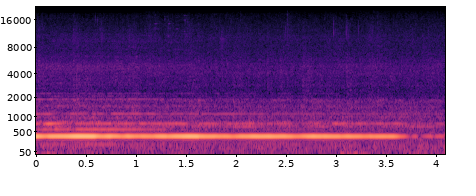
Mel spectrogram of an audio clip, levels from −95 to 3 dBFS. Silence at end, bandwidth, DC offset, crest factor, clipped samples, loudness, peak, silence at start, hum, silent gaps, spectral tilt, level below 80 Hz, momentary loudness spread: 0 s; 5.8 kHz; under 0.1%; 10 dB; under 0.1%; -20 LUFS; -10 dBFS; 0 s; none; none; -7.5 dB/octave; -56 dBFS; 8 LU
